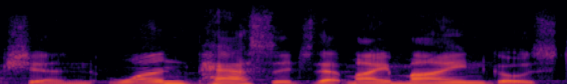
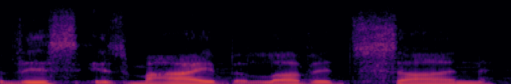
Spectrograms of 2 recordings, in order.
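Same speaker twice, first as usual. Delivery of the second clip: much lower, soft and slow; voice from heaven; 6 semitones lower, 6 dB quieter, slower than usual. Retold or imitated. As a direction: speak slowly as God, tender and deep. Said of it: "the voice comes from heaven and says".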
